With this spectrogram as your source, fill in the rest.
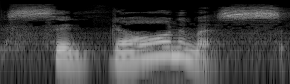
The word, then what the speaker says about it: synonymous: First of all, we've got the word synonymous. Synonymous. Here we go. Stress goes right there on the second syllable.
